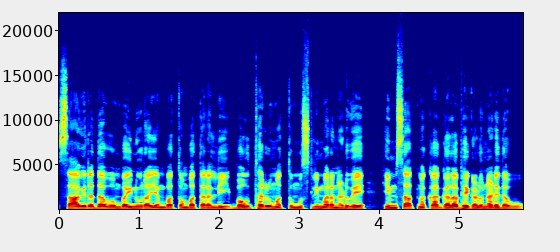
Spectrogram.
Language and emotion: Kannada, neutral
